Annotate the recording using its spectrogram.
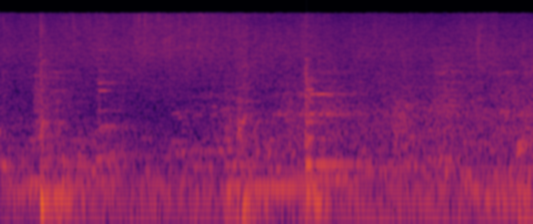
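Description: Buffet-room noise: a steady hiss with faint background clatter, broken by a few sharp metallic clinks as a stainless chafing dish lid is handled, the first just after the start.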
